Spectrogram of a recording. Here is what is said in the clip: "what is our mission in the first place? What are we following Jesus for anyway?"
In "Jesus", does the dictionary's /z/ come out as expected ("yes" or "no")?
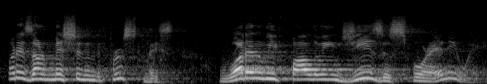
yes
